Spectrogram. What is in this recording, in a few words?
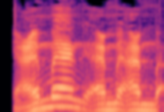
stuttering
